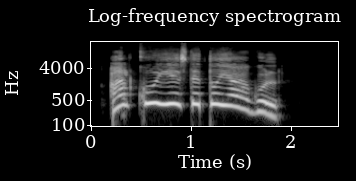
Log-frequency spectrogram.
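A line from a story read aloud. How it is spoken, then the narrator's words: Crowd shouting. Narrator (Romanian): a strigat poporul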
